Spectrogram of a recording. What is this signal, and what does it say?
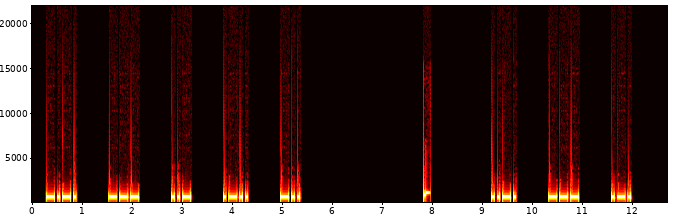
Morse code, heard as a keyed tone, about 22 wpm, spaced as for 10 wpm, 700 Hz. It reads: COULD FOR
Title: 4x Character Spacing - Top 200 Words - 22wpm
